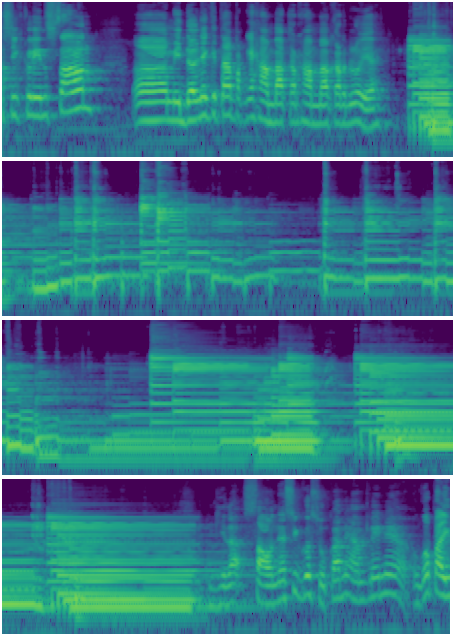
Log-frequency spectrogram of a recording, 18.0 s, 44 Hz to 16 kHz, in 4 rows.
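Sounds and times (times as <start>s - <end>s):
clean electric guitar: 4.0s - 16.1s.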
